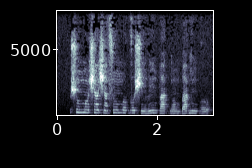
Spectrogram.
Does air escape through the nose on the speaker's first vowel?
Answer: yes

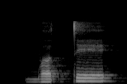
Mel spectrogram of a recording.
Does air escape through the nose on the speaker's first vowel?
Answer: no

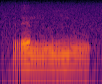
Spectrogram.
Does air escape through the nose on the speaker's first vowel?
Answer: no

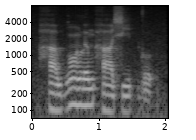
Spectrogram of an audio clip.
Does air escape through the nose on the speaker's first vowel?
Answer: no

